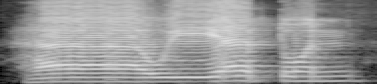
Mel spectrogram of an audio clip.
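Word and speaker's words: هاوية: Ha fatha alif sukoon ha, waw kasrawi hawi, ya fatha ya hawiya, ta dhammatan tun hawiyatun. Hawiyatun, this is the first word.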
